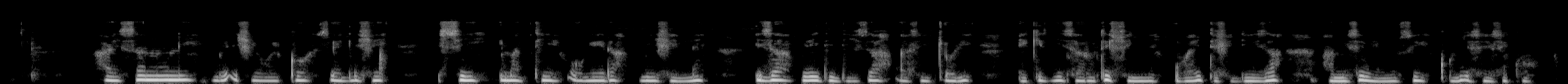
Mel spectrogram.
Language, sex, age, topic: Gamo, female, 25-35, government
